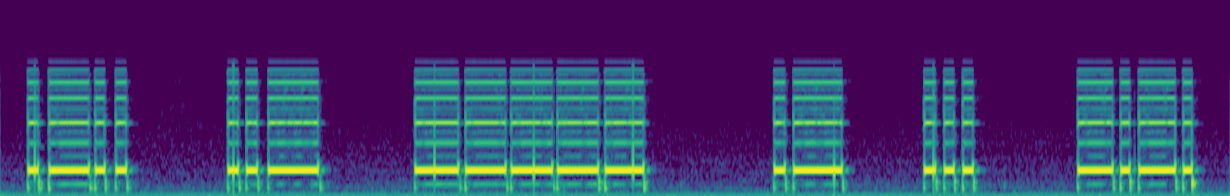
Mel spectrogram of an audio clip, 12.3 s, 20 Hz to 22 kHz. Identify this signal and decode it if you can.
Morse code, heard as a keyed tone, about 12 wpm, spaced as for 6 wpm, 560 Hz. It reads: LU0ASC
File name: curso / ejercicio 33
